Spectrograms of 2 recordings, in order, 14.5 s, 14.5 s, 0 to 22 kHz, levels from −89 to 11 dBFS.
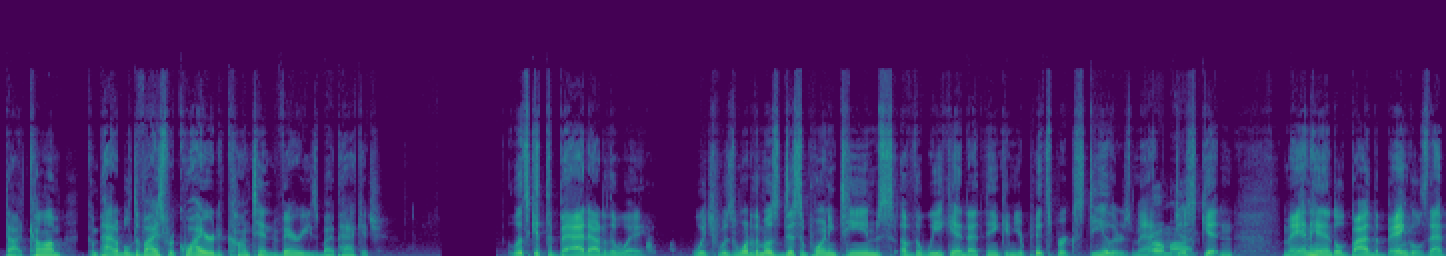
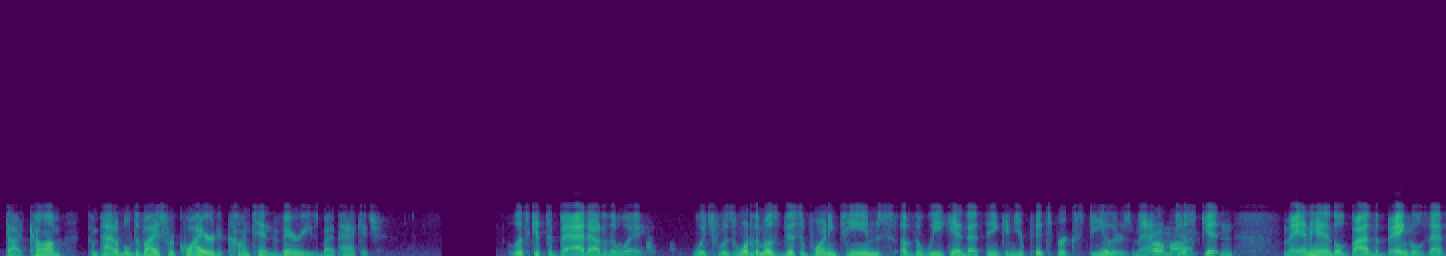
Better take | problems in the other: first | phone-call audio; nothing above 3.5 kHz

